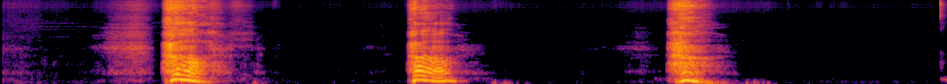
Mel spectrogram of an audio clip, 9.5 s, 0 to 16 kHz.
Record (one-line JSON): {"exhalation_length": "9.5 s", "exhalation_amplitude": 31326, "exhalation_signal_mean_std_ratio": 0.29, "survey_phase": "beta (2021-08-13 to 2022-03-07)", "age": "65+", "gender": "Male", "wearing_mask": "No", "symptom_none": true, "symptom_onset": "12 days", "smoker_status": "Ex-smoker", "respiratory_condition_asthma": false, "respiratory_condition_other": false, "recruitment_source": "REACT", "submission_delay": "1 day", "covid_test_result": "Negative", "covid_test_method": "RT-qPCR"}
